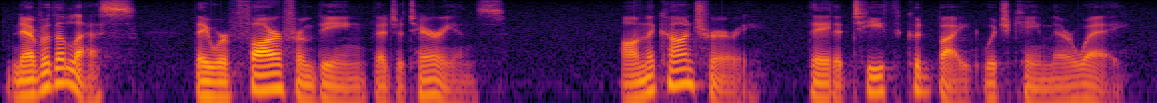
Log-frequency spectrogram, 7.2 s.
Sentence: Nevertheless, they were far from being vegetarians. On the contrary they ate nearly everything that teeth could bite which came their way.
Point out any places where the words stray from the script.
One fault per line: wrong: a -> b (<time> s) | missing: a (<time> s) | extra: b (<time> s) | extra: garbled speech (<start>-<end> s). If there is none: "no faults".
missing: ate nearly everything (5.2 s)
